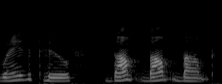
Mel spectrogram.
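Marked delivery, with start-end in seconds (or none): none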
